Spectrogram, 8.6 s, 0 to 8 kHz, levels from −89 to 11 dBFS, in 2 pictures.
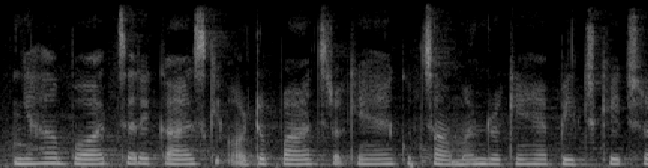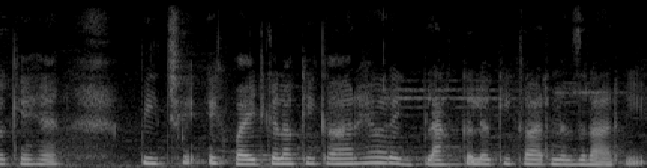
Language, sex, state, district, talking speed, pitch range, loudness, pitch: Hindi, female, Bihar, Lakhisarai, 230 wpm, 215-230 Hz, -35 LUFS, 220 Hz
